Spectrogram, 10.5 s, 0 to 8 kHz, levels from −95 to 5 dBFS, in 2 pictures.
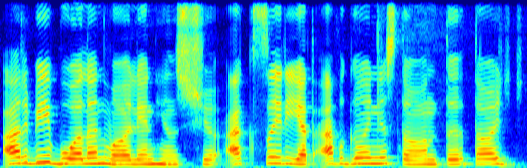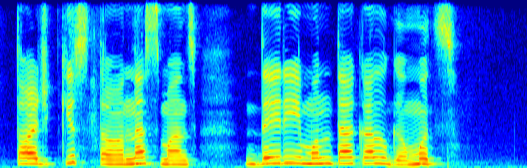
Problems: none marked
